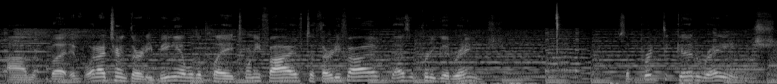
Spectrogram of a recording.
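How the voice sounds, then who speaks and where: A man's voice: on the high side, normal speed. A man in his twenties giving casual gameplay commentary at home, rambling with lots of ums and uhs. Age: 20s. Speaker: let's play host. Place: at home during quarantine. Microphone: webcam setup. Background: game music.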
